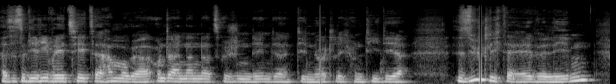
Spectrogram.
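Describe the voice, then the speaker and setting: Delivered at a fairly quick pace, this is an unremarkable speaking voice with ordinary pitch variation. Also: man, medium pitch for a man. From Hamburg. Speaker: podcast co-host. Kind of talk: casual chat. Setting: remote call.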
